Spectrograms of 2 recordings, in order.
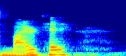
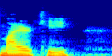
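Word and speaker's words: Myreque: too bad I guess next is Myer K and I had the Meer right but the K is actually pronounced key so it's Myer key then the next is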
